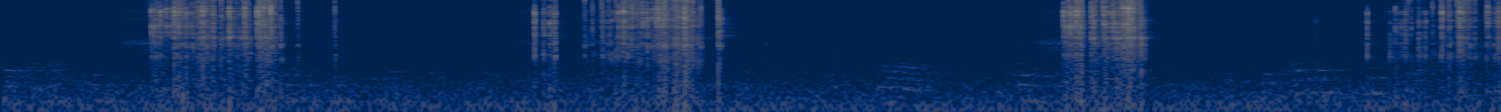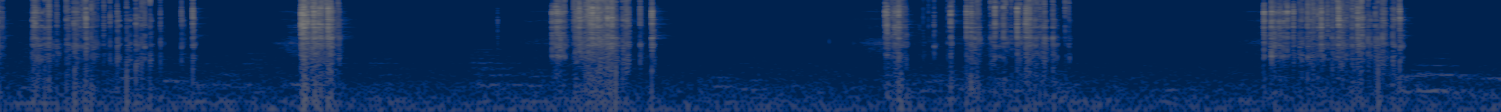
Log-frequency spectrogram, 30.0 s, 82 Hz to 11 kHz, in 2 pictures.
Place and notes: bonifazius, bürknerstr. - abacus
16.02.2009 14:15 alter abakus aus draht und holz / old abacus made of wires and wood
